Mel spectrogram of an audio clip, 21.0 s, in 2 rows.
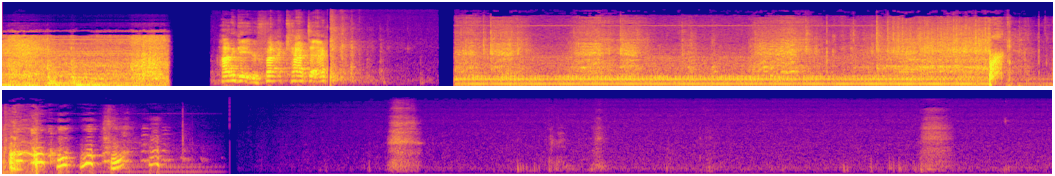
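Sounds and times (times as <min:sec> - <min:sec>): toy car motor humming: 0:04.6 - 0:09.9.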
